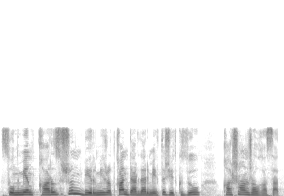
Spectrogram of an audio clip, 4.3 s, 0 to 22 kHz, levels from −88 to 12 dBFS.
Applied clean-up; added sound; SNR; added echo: none; none; none; none.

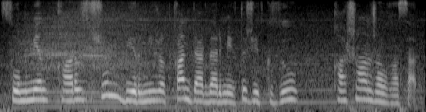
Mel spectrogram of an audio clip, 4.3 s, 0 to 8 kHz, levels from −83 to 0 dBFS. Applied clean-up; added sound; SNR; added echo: none; Motor vehicle (road) / Engine; 13 dB; none.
